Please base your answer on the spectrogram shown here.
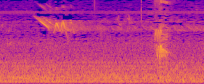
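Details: House sparrow gives two brief, bright chirps about a second and a half apart, the first a quick high downward slur, the second a short lower note, over steady hiss; possibly feeding another sparrow.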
